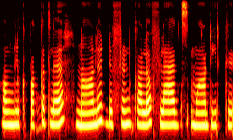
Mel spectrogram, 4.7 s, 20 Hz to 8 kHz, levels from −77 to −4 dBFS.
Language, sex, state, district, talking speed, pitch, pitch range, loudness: Tamil, female, Tamil Nadu, Nilgiris, 90 wpm, 250 Hz, 245-265 Hz, -14 LUFS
